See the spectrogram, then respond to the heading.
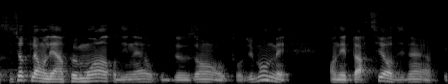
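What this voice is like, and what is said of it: French-from-France accent. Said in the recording (French): “vous entendez mon accent, moi je suis d'origine française, mais ça fait comme 25 ans que je suis au Québec”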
